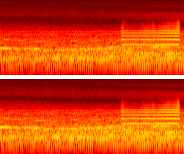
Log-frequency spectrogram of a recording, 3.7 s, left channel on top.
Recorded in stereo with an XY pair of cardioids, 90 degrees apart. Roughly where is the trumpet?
Ahead.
